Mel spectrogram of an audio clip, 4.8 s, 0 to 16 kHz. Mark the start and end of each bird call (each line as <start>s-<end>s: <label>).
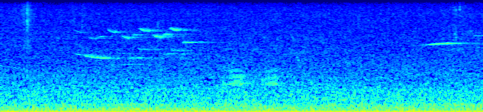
0.0s-4.8s: Hermit Thrush (Catharus guttatus)
0.6s-2.3s: Hermit Warbler (Setophaga occidentalis)
1.7s-3.9s: Common Raven (Corvus corax)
